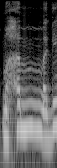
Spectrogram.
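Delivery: محمد with the م held one alif long; slow recited محمد; held doubled mim. Shown as a demonstration. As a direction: stretch the doubled م in محمد, then fall. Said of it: "اس کے اوپر ہم ایک الف کے جتنا رکیں گے".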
